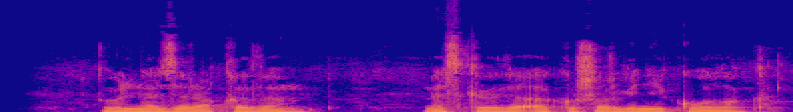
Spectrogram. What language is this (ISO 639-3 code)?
bak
